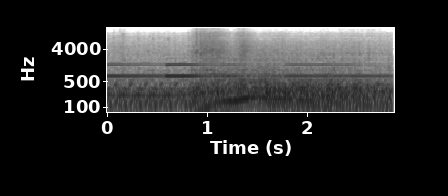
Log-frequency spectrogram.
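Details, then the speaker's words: Silverado 4x4 pickup with a cut flex pipe: a loud, raspy low rumble swells as the engine picks up, with an unmuffled bark. Loud exhaust from the cut flex pipe. "exhaust is already cut so and it's kind of loud here we'll start it off exhaust is kind of loud because of that flex pipe but I mean just a little loud"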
